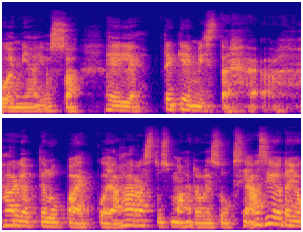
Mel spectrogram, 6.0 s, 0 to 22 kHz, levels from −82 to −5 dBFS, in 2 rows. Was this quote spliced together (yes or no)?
yes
